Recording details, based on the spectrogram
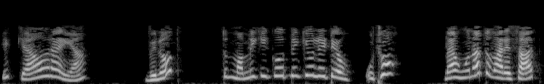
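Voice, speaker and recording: A woman voicing a sharp, domineering wife and mother in a family storybook tale, bossy and scolding. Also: medium pitch, lively intonation, a little fast, dry recording, muffled recording, lightly acted. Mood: angry, jealous. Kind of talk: dramatized storybook narration.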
